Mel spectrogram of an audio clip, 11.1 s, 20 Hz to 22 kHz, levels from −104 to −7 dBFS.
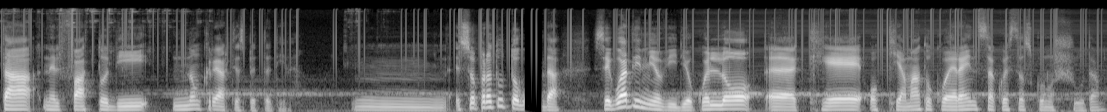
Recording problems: echo of what is said; faint; throughout; 500 ms later, 25 dB below the speech
household noises; faint; throughout; 25 dB below the speech
crackle, like an old record; faint; 20 dB below the speech
audio cutting out; at 5 s

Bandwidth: 15.5 kHz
